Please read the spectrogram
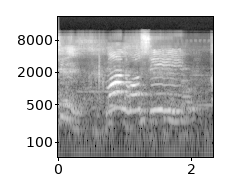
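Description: A child's high voice making drawn-out, sing-song sounds without words, one held phrase starting a little under a second in.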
